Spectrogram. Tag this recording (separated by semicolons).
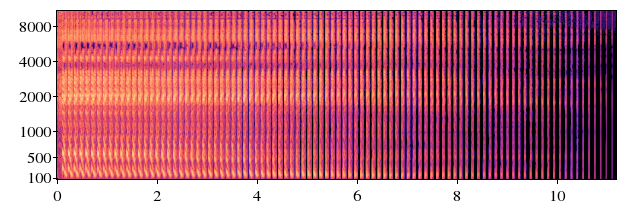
creepy; giggle; glitch; horror; laugh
